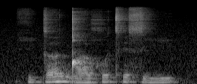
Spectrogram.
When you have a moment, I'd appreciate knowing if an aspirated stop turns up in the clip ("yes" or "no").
yes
